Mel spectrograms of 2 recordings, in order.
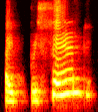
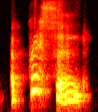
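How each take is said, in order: First: The stress is on the second syllable. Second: The stress is on the first syllable.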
